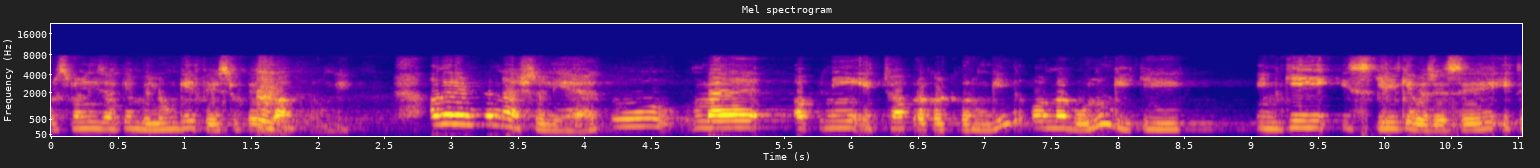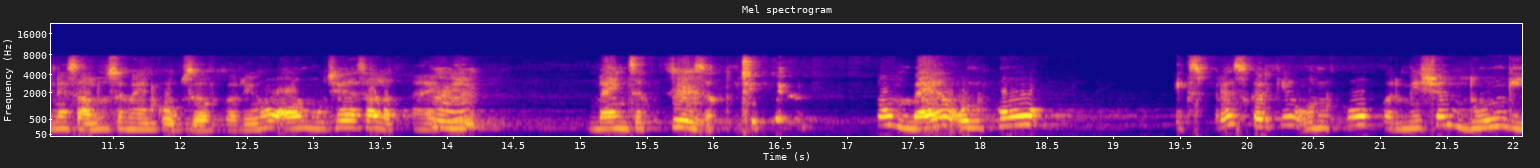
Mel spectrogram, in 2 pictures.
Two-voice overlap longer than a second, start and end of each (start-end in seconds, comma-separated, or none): none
